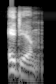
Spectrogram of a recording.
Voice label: "idiom", Indian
